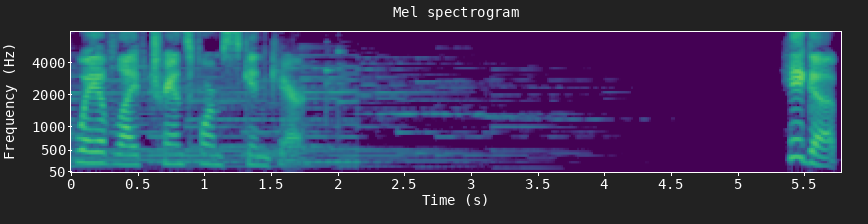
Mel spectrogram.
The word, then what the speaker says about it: hygge: Higa, pronounced huga, is more than just comfort.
